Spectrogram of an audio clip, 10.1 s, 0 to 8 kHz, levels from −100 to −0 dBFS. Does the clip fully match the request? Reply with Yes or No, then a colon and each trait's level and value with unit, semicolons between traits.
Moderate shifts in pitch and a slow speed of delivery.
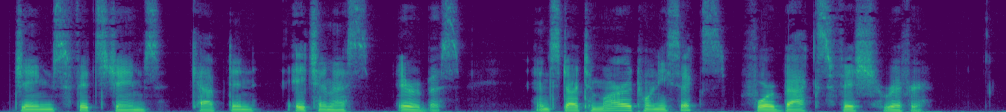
No: narrow, 1.9 semitones; slow, 95 wpm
